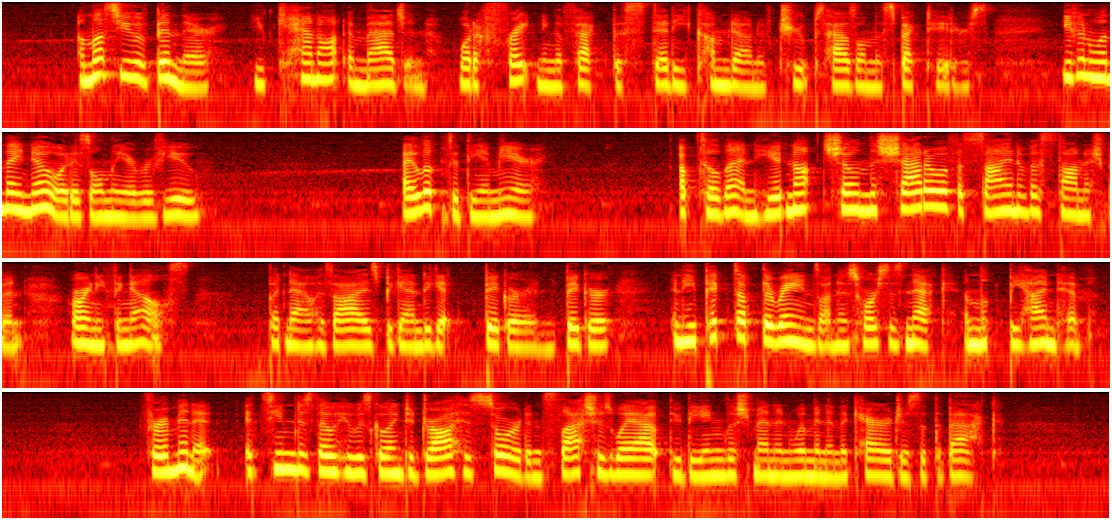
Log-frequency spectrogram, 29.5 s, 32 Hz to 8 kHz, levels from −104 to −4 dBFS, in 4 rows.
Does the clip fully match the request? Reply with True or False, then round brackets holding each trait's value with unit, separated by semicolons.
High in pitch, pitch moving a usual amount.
True (220 Hz; 3.7 semitones)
